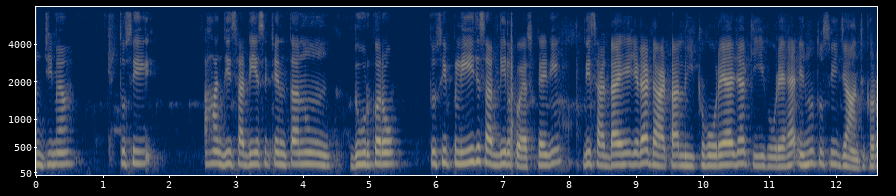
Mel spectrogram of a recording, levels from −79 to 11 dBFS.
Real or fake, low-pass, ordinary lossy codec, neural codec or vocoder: fake; 7.2 kHz; none; codec, 16 kHz, 2 kbps, FunCodec, trained on Chinese and English, 25 frames a second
